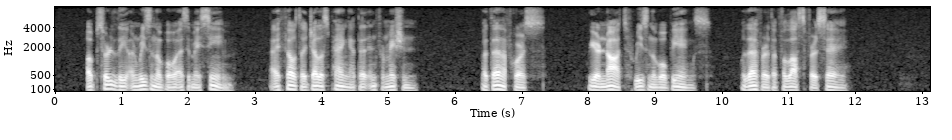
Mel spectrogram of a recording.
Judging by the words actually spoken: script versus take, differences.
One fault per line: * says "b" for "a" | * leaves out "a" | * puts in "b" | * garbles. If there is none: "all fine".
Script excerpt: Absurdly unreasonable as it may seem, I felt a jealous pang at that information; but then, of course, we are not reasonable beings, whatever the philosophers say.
all fine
